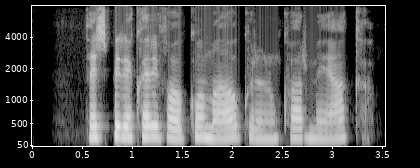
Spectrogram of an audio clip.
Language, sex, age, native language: Icelandic, female, 30-39, Icelandic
